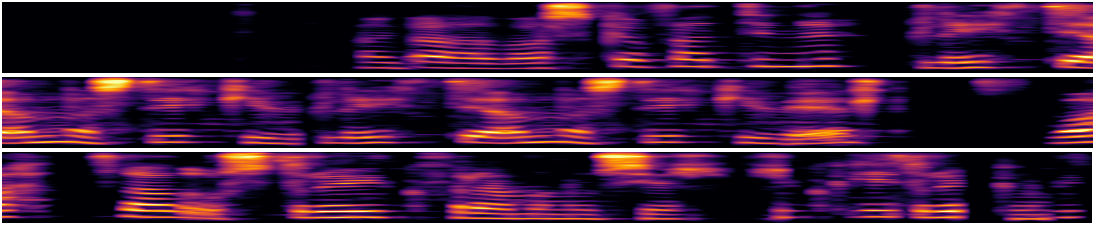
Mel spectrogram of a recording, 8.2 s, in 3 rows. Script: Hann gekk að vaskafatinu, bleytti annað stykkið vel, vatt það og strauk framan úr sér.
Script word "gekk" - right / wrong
wrong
